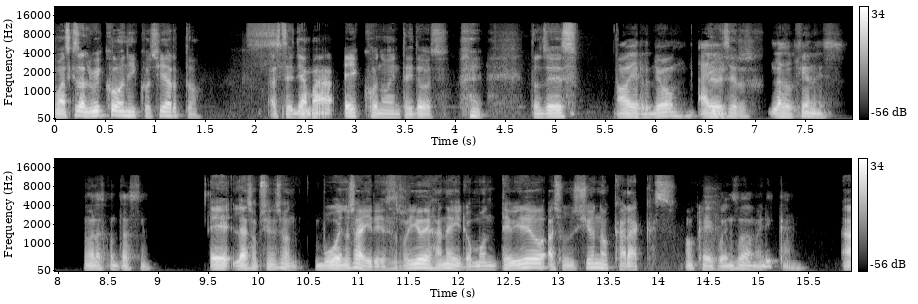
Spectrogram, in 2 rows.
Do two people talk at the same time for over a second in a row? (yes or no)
no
